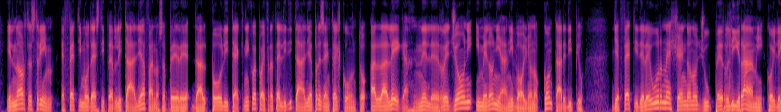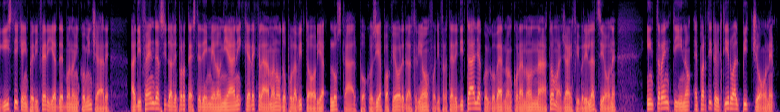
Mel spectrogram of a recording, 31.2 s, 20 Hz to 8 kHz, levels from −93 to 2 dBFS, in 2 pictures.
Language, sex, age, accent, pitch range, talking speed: Italian, male, 40-59, native, 80-105 Hz, 160 wpm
